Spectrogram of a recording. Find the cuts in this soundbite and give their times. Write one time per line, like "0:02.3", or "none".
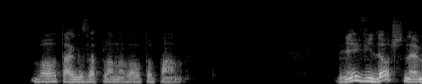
none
